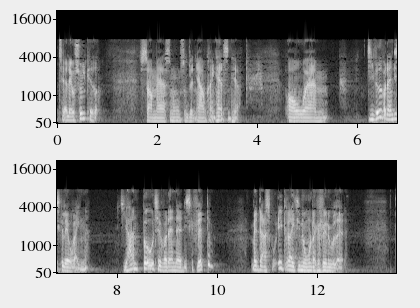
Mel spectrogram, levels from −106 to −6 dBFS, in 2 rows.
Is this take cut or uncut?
uncut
